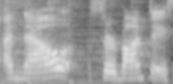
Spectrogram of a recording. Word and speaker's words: Anel Cervantes: Welcome, Anel Cervantes.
